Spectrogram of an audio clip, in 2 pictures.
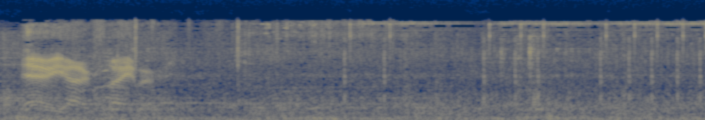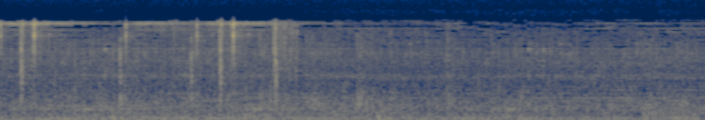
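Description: A low, steady rumble of a furnace fills the background.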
